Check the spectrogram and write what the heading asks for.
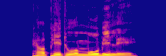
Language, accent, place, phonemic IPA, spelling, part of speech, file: German, Germany, Berlin, /pɛɐˈpe.tʊ.ʊm ˈmoː.bɪ.le/, Perpetuum mobile, noun, De-Perpetuum mobile.ogg
- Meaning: perpetual motion machine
